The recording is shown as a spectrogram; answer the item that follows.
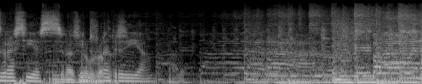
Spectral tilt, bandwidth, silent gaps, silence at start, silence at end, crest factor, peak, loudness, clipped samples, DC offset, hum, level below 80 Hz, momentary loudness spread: -4.5 dB/octave; 19 kHz; none; 0 s; 0 s; 10 dB; -14 dBFS; -22 LUFS; under 0.1%; under 0.1%; none; -36 dBFS; 17 LU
